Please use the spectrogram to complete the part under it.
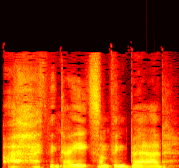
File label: question, female; Garry's Mod; hl2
